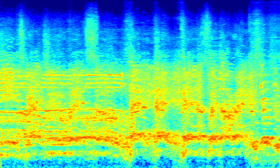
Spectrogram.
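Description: A large group of men singing a unit song together in unison, loudly: held notes for about the first two seconds, then shorter, choppier phrases.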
